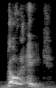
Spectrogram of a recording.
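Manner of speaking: high loud defiant yell; shout back at doubt. Pretend. Teacher shouting down negative self-talk, high and loud. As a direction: tell the voice off hard. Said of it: "so you're like".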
